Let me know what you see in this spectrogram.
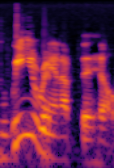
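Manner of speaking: "we" hit hard, rest said plain. Showing how emphasis changes one sentence, stress on 'we'. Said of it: "Not just me, not just you".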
